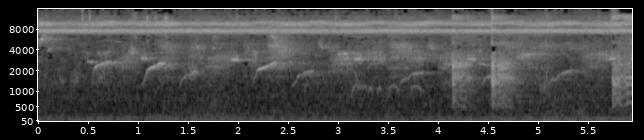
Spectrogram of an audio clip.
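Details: Malaysian pied fantail, a very active bird, at Baan Maka Nature Lodge, Thailand, 29 October 2022: a run of short, arched whistled notes, rising then falling, with a few sharp clicks and a steady high insect drone behind.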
